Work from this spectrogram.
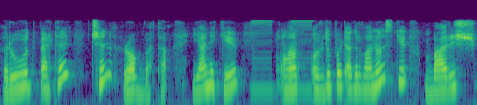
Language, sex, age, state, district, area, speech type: Kashmiri, female, 45-60, Jammu and Kashmir, Budgam, rural, spontaneous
